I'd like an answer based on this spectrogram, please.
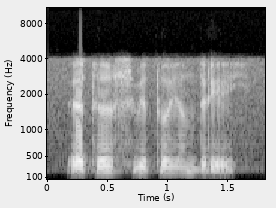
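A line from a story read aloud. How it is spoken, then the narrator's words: Calm. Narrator (Russian): спокойно сказал Олег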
